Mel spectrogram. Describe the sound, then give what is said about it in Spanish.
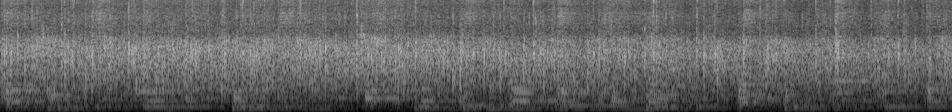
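Theatre audience applauding at a concert, a dense, steady wash of clapping that holds at an even level for the whole stretch, with a voice carrying over it. “se llama Ernesto, un aplauso para él.”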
